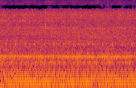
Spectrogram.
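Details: Hot Jetta engine (single coil pack with ignition wires) idles smoothly and evenly during water-spray test of coils and cables; no stumbles or misfire, ignition holding steady.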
